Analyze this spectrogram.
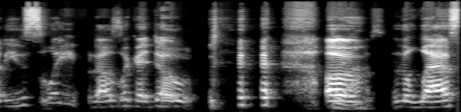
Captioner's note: chuckles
